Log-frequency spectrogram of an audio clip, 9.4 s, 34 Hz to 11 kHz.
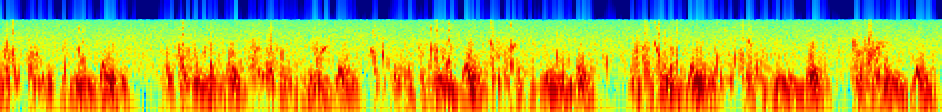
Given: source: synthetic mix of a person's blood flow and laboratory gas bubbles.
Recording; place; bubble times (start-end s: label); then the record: Doppler ultrasound of blood flow; precordium
0.00-0.45 s: bubbles
0.59-0.68 s: bubbles
0.74-0.89 s: bubbles
1.58-1.99 s: bubbles
2.02-2.24 s: bubbles
2.42-2.95 s: bubbles
3.10-3.29 s: bubbles
3.67-4.10 s: bubbles
4.15-4.56 s: bubbles
4.87-5.18 s: bubbles
5.42-5.71 s: bubbles
6.01-6.09 s: bubbles
6.26-6.87 s: bubbles
7.12-7.79 s: bubbles
8.49-8.91 s: bubbles
9.41-9.43 s: bubbles
From the record:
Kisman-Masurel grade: 342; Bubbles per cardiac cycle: rolling drumbeat, 9 or more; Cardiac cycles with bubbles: 100%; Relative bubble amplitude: moderate (0.250 to 0.450); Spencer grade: 3 (all of the cardiac periods contain showers or single bubble signals, but not dominating or overriding the cardiac motion signals); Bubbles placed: only in the low amplitude regions of the cardiac cycle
